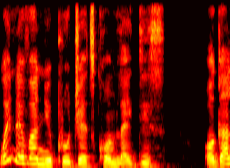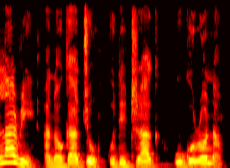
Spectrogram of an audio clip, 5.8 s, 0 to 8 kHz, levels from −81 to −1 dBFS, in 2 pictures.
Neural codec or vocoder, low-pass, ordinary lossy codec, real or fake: none; none; none; real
